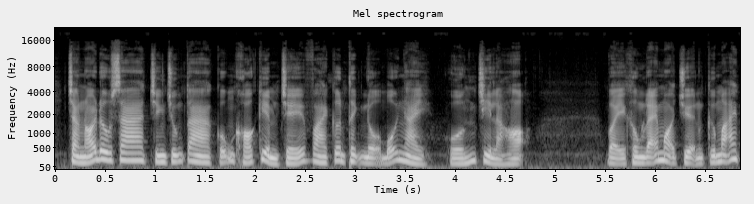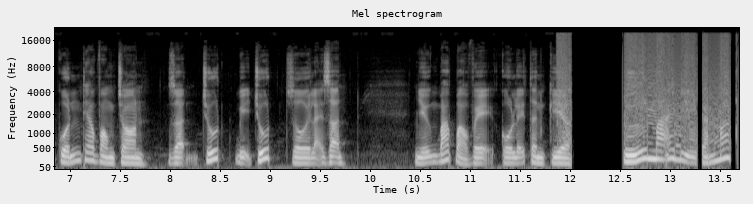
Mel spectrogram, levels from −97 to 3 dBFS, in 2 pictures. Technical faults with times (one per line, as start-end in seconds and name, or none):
11.88-13.70 low bit depth without dither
